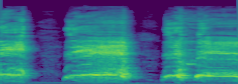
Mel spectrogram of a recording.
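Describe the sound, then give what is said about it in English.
Three loud, harsh bursts of a woman's violent coughing in a restaurant, each strained and rasping, separated by brief pauses, with no talking around them. “The violent coughing turned into retching.”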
